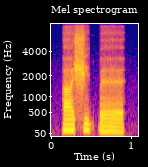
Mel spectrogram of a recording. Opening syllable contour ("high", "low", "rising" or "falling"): high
